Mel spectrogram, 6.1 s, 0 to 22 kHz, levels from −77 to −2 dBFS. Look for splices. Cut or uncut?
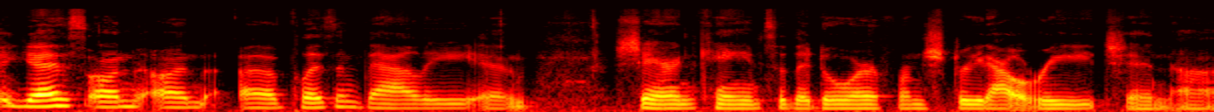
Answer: uncut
